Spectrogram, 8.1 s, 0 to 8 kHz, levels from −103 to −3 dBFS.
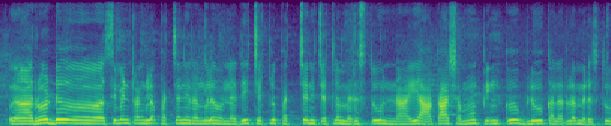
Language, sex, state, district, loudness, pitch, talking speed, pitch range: Telugu, male, Andhra Pradesh, Anantapur, -19 LUFS, 185 Hz, 130 wpm, 170-200 Hz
